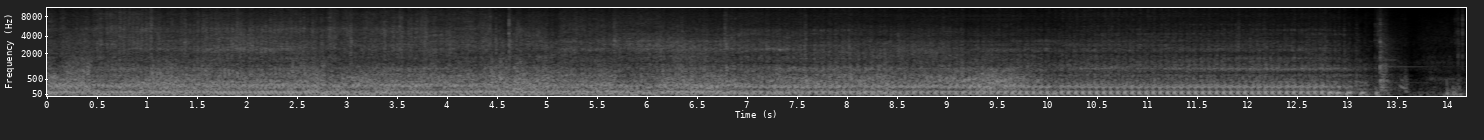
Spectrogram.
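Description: Yamaha Raptor 700R ATV's single-cylinder four-stroke engine running as the quad rides a dirt trail. It settles into an even, pulsing idle about ten seconds in and is switched off near the end.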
